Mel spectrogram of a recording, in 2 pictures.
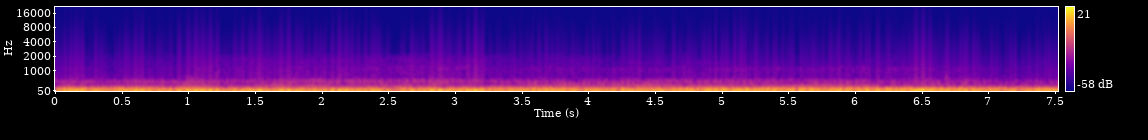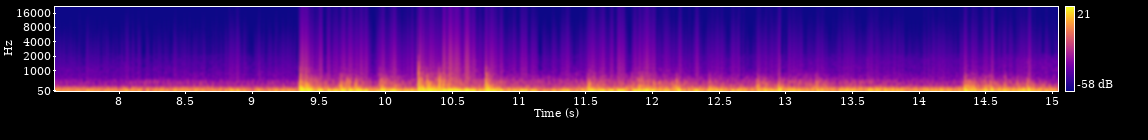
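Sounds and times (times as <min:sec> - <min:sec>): low rumble: 0:00.0 - 0:15.0
fireworks booming: 0:09.4 - 0:15.0
fireworks crackling: 0:09.4 - 0:15.0.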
